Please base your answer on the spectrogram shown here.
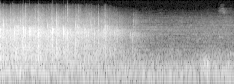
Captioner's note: applause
